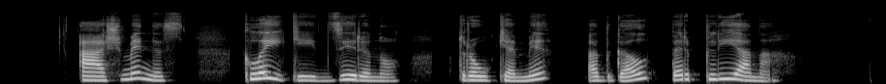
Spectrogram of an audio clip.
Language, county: Lithuanian, Vilnius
